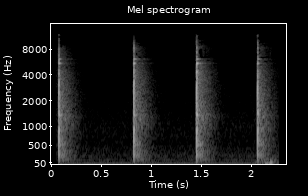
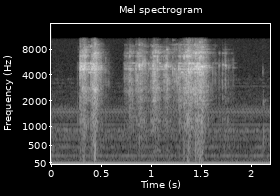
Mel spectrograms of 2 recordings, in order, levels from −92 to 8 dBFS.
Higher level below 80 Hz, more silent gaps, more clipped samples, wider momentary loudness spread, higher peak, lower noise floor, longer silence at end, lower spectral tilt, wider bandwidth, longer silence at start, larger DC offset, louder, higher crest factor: second, -64 dBFS vs -52 dBFS; neither; second, under 0.1% vs 0.9%; first, 17 LU vs 10 LU; about the same, -2 dBFS vs 0 dBFS; first, -74 dBFS vs -33 dBFS; second, 0.15 s vs 0.4 s; first, 0 dB/octave vs 3.5 dB/octave; about the same, 12 kHz vs 11 kHz; second, 0.05 s vs 0.3 s; second, under 0.1% vs 2%; second, -29 LUFS vs -8 LUFS; first, 32 dB vs 12 dB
